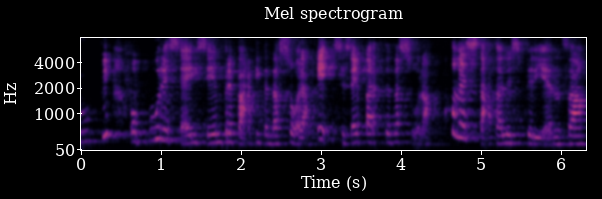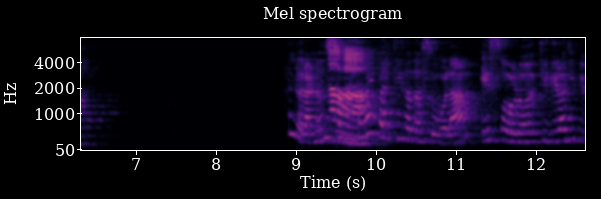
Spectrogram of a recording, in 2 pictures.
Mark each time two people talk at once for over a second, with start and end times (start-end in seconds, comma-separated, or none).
none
